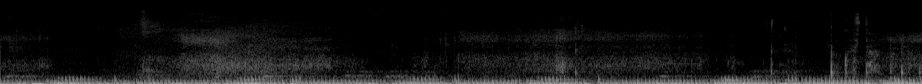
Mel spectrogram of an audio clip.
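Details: Doroti, a female domestic cat, purring steadily: a deep, low rumble swelling and easing in rhythmic breaths about once a second, with soft human whispering and faint rustles above it.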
